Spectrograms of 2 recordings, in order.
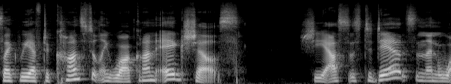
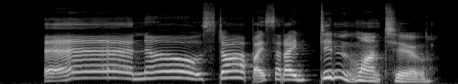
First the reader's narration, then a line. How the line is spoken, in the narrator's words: Then she whines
